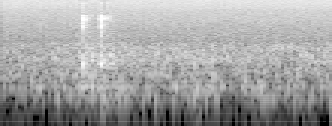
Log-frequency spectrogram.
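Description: Near silence: faint room tone, with two faint clicks close together about half a second in.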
